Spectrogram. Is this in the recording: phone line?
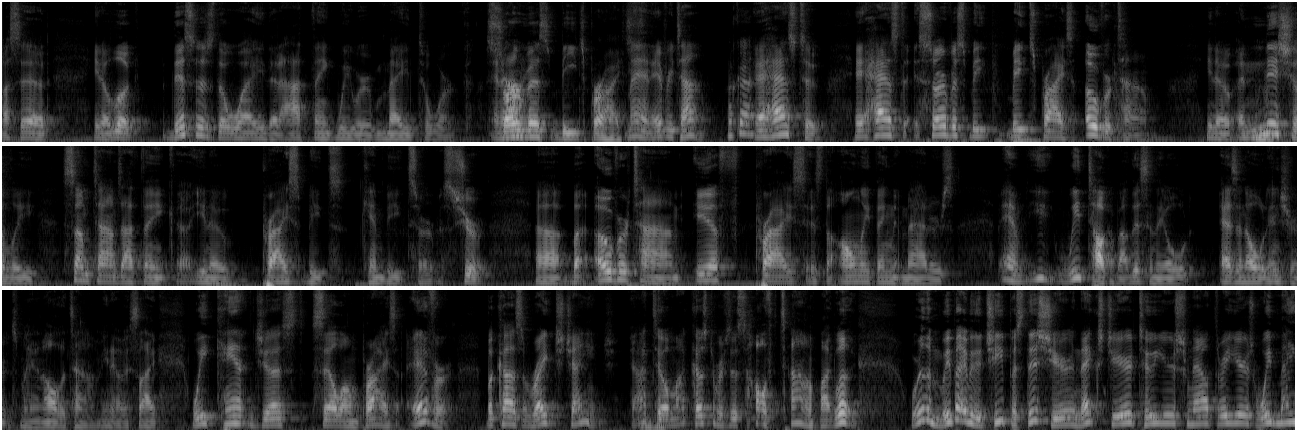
no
